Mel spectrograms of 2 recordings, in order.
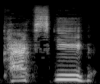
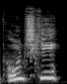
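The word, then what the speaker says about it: pączki: And they're like, Paxki? And I'm like, you mean Punchki?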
